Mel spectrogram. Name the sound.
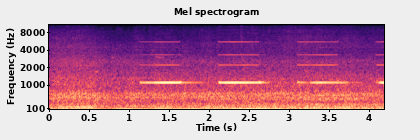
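garbage truck reversing beeps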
